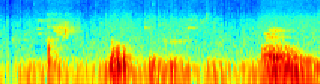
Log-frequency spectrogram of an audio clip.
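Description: Metal spoon stirring a thick multani mitti (fuller's earth) paste in a ceramic bowl: a few short, low strokes, the loudest near the end.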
